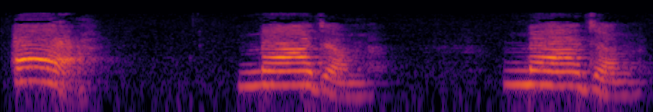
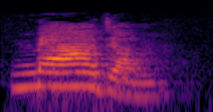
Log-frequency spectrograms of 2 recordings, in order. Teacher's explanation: And this A is going to be completely different from this A. They're two different sounds because one vowel is stressed and one vowel is reduced.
